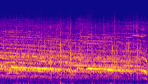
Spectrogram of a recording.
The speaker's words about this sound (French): L'Assemblée veut vous faire une ovation.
